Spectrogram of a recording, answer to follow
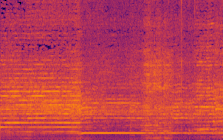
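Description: Music playing, with a long held note from about one and a half seconds in until near the end.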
